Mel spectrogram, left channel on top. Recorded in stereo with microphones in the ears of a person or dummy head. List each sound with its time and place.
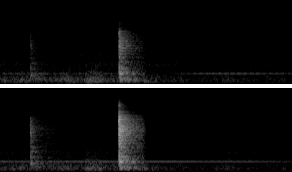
0.3 s a door slam: 60° right (ahead or behind)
